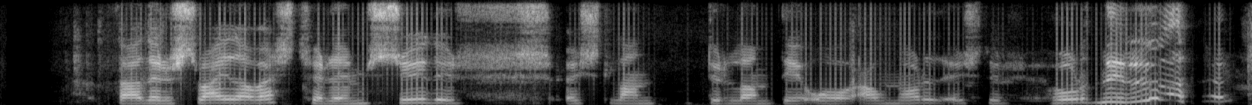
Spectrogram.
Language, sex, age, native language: Icelandic, male, 18-19, Icelandic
